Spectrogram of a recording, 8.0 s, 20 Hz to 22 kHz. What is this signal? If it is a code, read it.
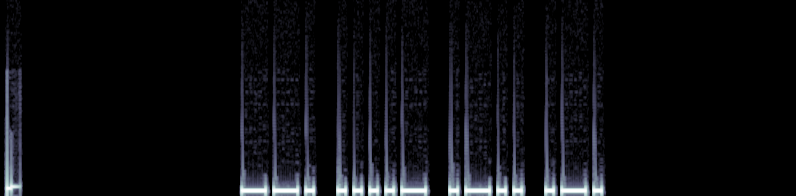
Morse code, heard as a keyed tone, about 15 wpm, 700 Hz. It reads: G4LR
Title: DXCC-100 Call Signs - 4 Characters - 15wpm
